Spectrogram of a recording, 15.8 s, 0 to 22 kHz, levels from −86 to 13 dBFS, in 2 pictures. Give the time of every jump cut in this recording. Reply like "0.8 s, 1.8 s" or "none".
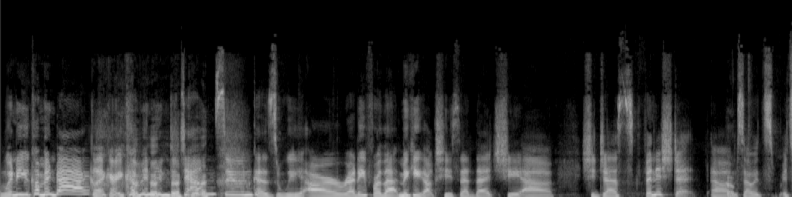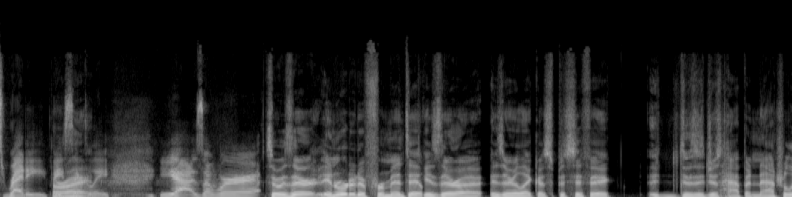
10.5 s, 12.1 s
